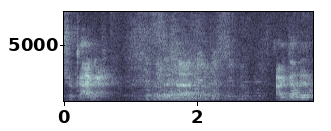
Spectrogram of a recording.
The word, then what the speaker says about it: Chicago: a red eye from Chicago. That's how you pronounce it, by the way. With an AH on the end of it. Yes, it's not Chicago, it's Chicago.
